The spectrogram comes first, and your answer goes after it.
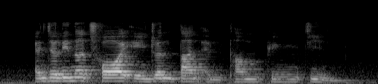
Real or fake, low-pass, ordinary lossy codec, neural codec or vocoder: real; 7.2 kHz; none; none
